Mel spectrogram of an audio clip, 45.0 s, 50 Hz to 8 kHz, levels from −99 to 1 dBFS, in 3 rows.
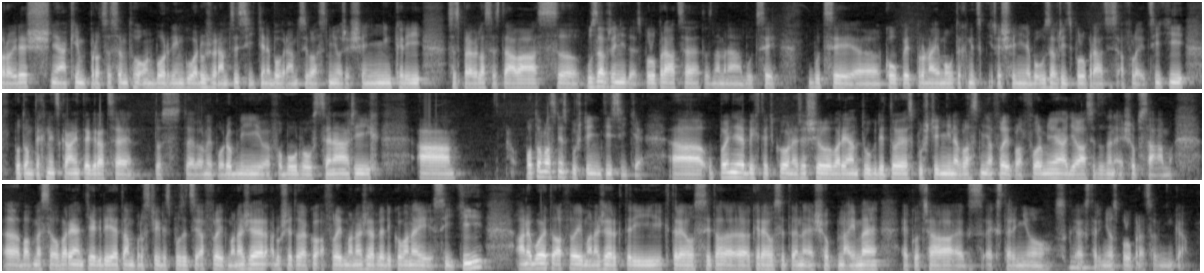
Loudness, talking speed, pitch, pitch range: -21 LUFS, 155 wpm, 105 Hz, 100-105 Hz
